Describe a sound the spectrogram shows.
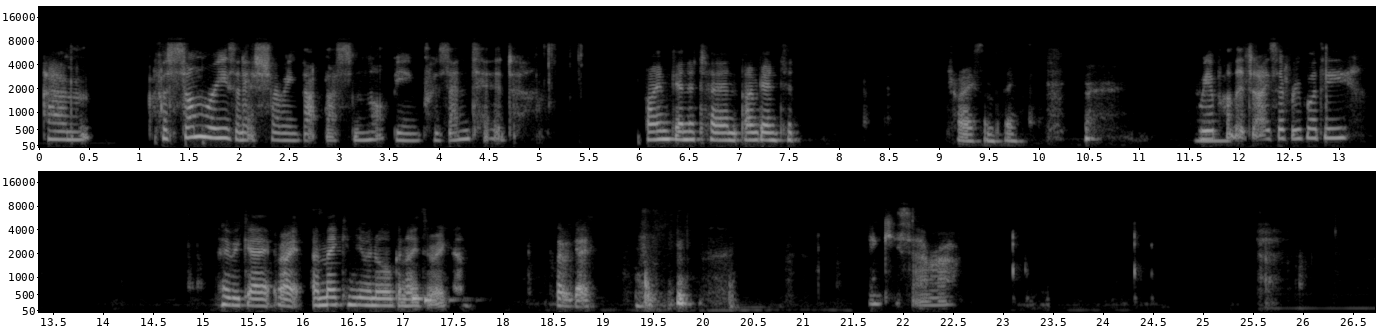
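A young woman speaks calmly and warmly through a headset microphone on an online call.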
